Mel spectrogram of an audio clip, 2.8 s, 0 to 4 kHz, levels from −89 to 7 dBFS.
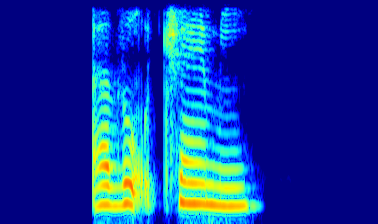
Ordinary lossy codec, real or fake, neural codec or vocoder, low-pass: Opus, 64 kbps; real; none; 3.6 kHz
